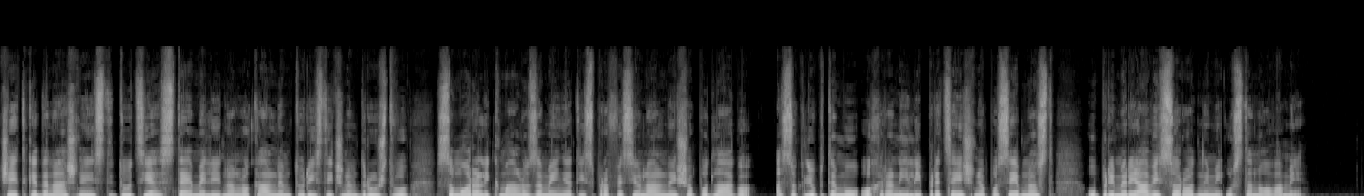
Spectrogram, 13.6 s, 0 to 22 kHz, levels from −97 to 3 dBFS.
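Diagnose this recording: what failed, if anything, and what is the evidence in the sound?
Nothing in this speech recording points to a failure anywhere along the chain, and there's no sign of trouble worth flagging.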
